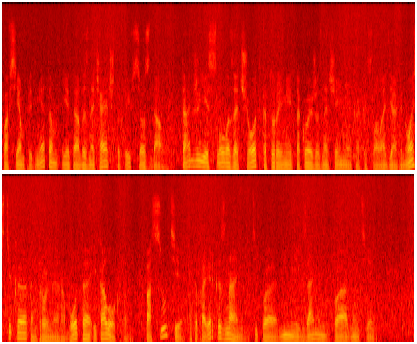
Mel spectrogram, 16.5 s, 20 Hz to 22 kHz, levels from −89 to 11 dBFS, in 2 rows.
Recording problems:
hiss; loud; throughout; 6 dB below the speech

